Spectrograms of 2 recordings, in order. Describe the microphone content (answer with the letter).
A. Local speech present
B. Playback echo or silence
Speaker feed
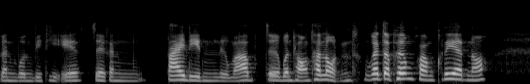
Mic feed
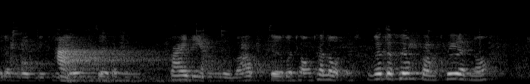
A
